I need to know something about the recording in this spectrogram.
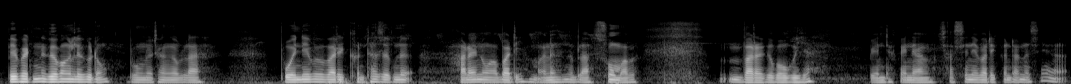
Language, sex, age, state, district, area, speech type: Bodo, male, 30-45, Assam, Kokrajhar, rural, spontaneous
